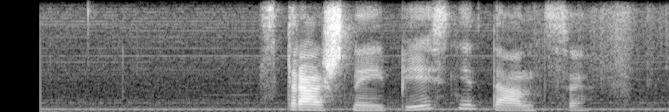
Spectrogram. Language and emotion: Russian, neutral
